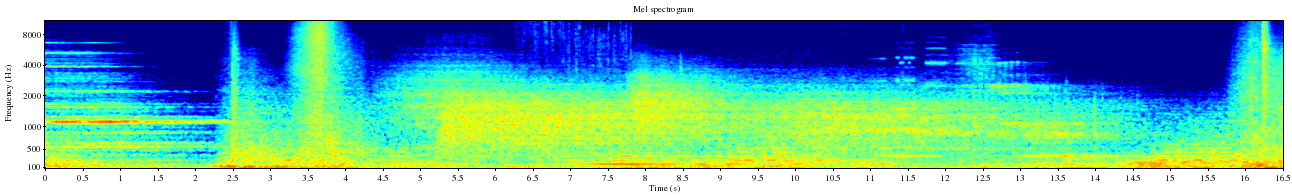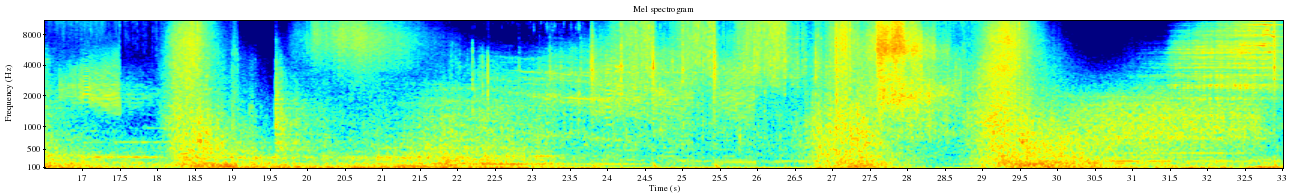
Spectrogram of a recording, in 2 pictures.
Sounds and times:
Eruption: 0:00.0 - 0:12.1, 0:13.4 - 0:33.0
Music: 0:00.0 - 0:33.0.

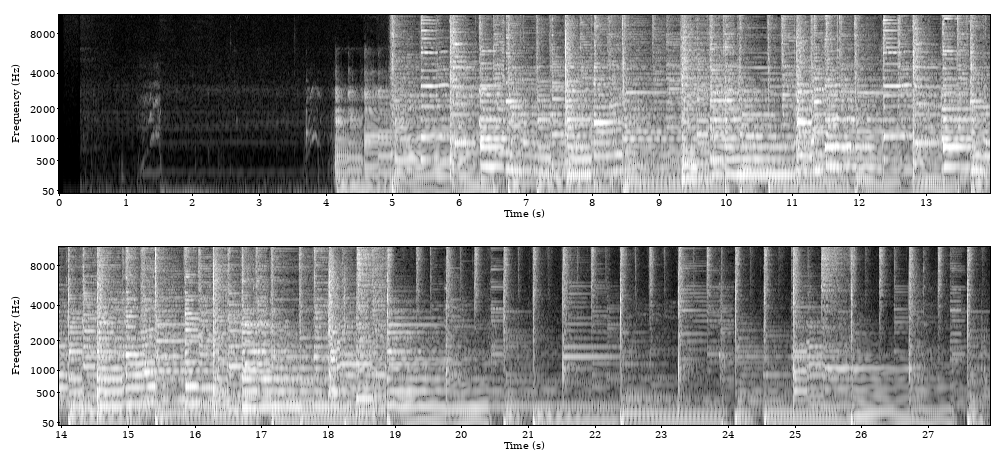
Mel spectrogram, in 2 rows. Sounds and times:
Music: 0:03.7 - 0:27.9.

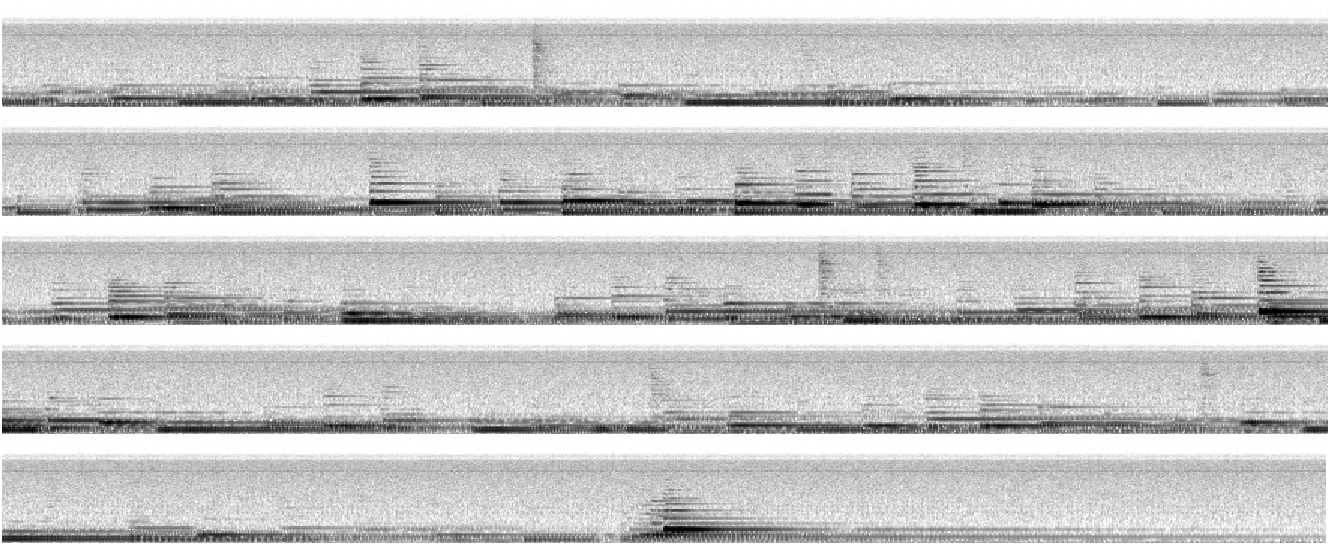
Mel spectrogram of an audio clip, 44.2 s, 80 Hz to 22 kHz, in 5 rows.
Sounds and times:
Harp: 0:00.0 - 0:44.1.

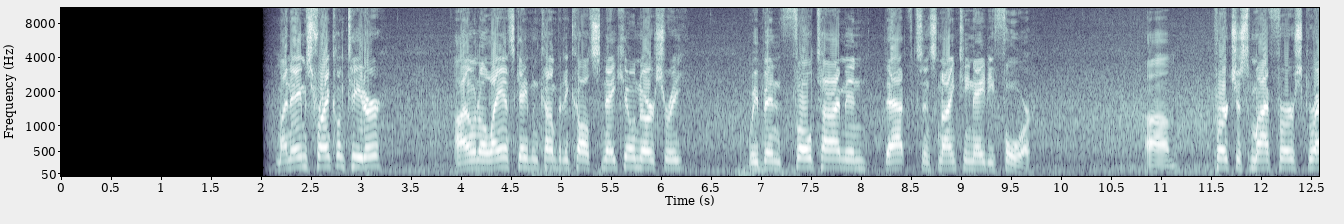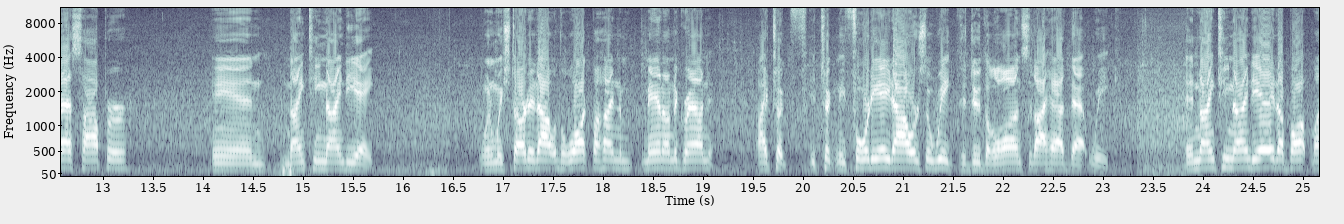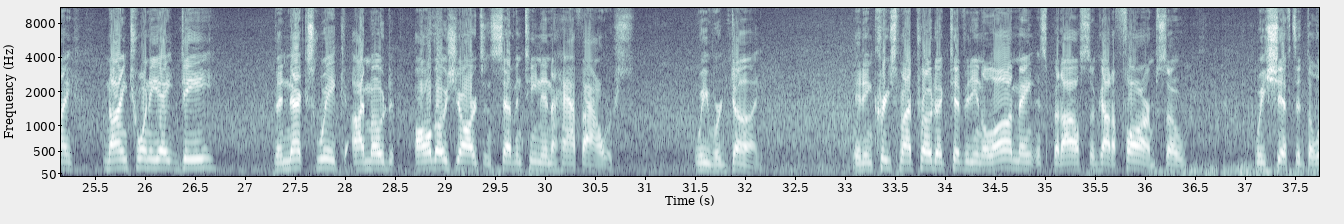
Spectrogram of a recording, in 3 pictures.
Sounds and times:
Vehicle: 0:02.0 - 0:37.7
Speech: 0:02.1 - 0:03.2, 0:03.9 - 0:06.2, 0:06.9 - 0:09.7, 0:10.8 - 0:13.3, 0:14.1 - 0:15.7, 0:16.8 - 0:23.2, 0:23.8 - 0:26.7, 0:27.3 - 0:30.9, 0:31.5 - 0:32.2, 0:33.1 - 0:36.4, 0:37.1 - 0:37.7
Lawn mower: 0:02.5 - 0:29.6, 0:30.8 - 0:35.8.

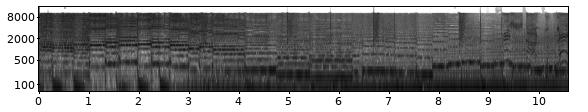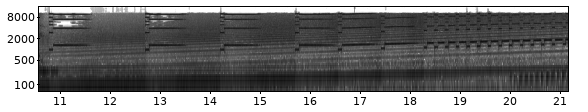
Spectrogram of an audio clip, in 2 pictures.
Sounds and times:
Dubstep: 0:00.0 - 0:21.1
Speech: 0:09.3 - 0:10.8.

